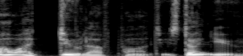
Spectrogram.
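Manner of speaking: gasping, said on a sharp intake. Laura hugs her brother Laurie and asks him, gasped. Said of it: "Gasped Laura".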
